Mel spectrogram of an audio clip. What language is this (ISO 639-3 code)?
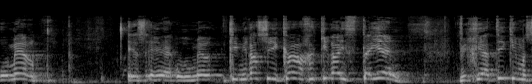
heb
